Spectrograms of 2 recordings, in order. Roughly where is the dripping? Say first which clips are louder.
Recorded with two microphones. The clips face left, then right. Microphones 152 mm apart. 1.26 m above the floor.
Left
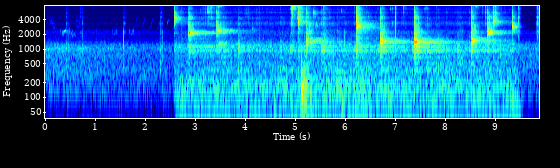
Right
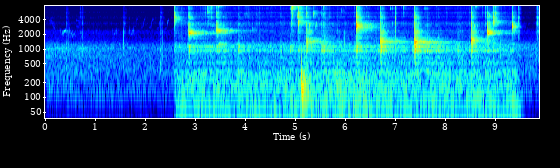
Left 2 dB; centre.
